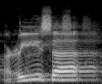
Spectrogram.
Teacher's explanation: ہدایت نمبر 5، بعض لوگ کھڑے زبر والی کلمات پر وقف کرتے ہوئے 3 یا 4 الف کی مد کرتے ہیں، یہ بالکل غلط ہے۔ وقف میں بھی کھڑے زبر کی مقدار 1 الف ہی رہے گی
